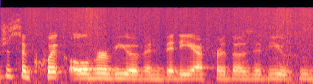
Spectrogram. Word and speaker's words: Nvidia: know it spelled super where it weird it's pronounced Nvidia I don't know if you guys have heard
